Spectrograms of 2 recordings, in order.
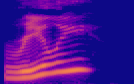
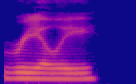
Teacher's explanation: Really? Rising tone, curiosity. Really? Falling tone, confirmation.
